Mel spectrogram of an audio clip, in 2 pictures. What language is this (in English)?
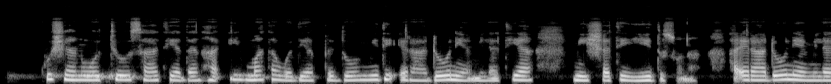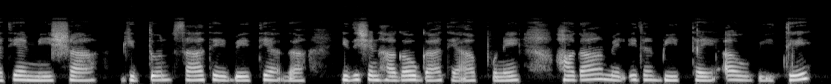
Wolaytta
